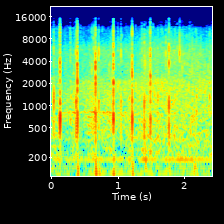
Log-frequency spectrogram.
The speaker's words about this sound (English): So in the honor of brevity, I'm not going to mention all of their names, but I just want to give them a big round of applause and say thank you.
